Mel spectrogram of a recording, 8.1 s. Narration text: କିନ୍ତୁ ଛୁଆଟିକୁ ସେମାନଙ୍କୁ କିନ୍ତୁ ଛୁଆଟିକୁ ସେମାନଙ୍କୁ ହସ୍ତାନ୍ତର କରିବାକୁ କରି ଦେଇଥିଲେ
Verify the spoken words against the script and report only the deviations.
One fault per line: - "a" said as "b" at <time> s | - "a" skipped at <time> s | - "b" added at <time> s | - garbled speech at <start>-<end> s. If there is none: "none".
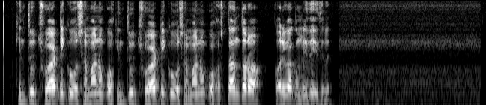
none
